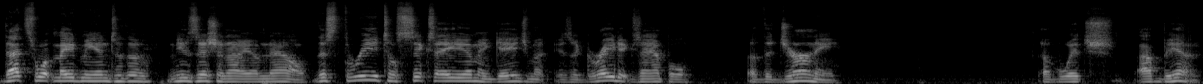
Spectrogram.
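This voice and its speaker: A man's voice: medium pitch, unhurried, fairly bright tone. A man reading his own first-person memoir aloud as a musician, in a wry storytelling manner.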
